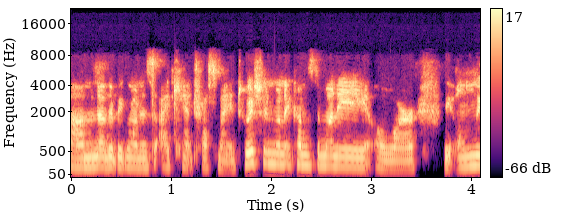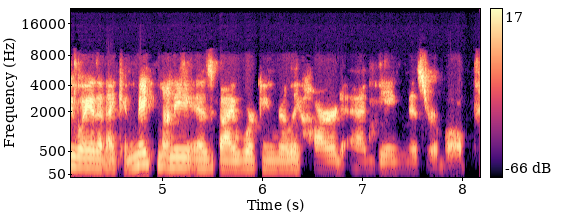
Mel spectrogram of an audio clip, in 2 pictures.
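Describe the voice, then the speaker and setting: A woman with a fairly low pitch talks very fast with hardly any pauses. Her pitch varies in an ordinary way. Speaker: life coach. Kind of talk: webinar presentation.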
